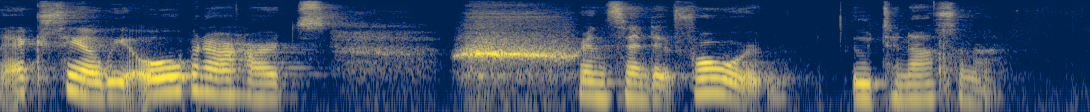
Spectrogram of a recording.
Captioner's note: exhale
